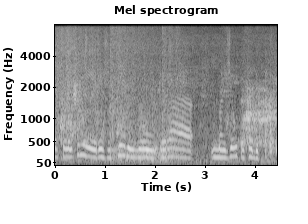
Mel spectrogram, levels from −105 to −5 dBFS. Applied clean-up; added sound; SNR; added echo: none; Water / Splash, splatter; 3 dB; none.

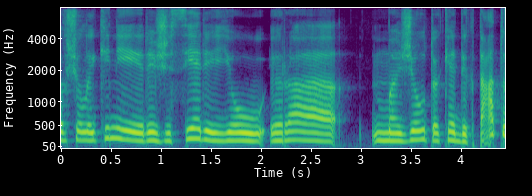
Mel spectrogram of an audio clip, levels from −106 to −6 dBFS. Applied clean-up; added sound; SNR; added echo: none; none; none; none.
